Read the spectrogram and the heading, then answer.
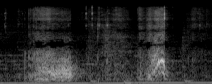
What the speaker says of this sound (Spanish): Con unos guantes por muy gordos que sean, pues tiramos así y es muy fácil abrirlo.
